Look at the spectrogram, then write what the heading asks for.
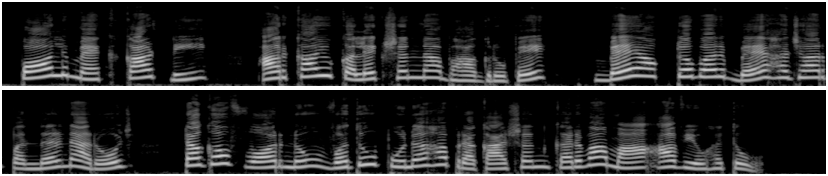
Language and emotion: Gujarati, neutral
